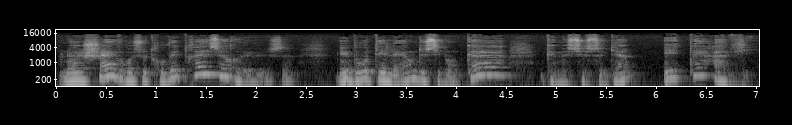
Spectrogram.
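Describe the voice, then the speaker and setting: A woman telling a story aloud in a gentle, measured, expressive reading. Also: medium pitch.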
